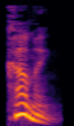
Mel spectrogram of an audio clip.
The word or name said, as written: coming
